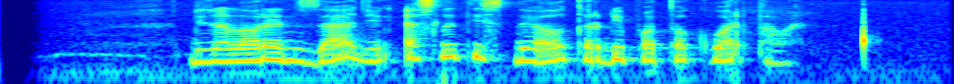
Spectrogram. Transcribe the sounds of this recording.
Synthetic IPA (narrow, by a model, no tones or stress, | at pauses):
dinalɔɾɛnza̰d͡ʒɨŋɛslit̪isdɛlkɨrdipɔt̪ɔkuwart̪awan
